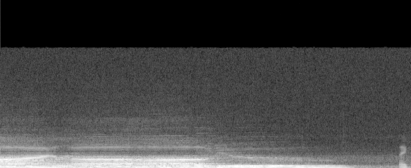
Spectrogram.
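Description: A man's voice singing the closing held notes of a hymn, the last note held for about three seconds before stopping about five seconds in.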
